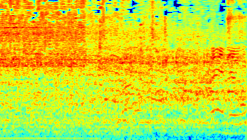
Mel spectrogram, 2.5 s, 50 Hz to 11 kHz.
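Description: Mini rice huller-polisher (UN6N40-LT) running, its 3 kW single-phase electric motor driving the husking head as it hulls paddy into brown rice: a loud, steady whirring with a low hum that drops out about halfway through.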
